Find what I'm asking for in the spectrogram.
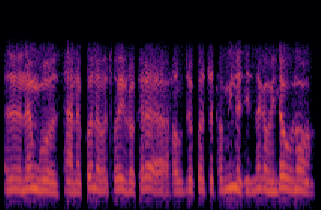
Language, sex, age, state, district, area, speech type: Manipuri, male, 18-30, Manipur, Kangpokpi, urban, conversation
